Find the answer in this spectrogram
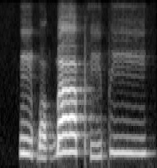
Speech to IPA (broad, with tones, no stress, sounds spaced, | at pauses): ĩ˦˨ ɓ ɔ˨ ɡ͡b aː˦ pʰ i˨˦ p iː˦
